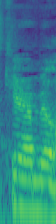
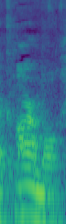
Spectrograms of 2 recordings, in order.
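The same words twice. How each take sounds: First: Caramel as "CARE-a-mel"; three-syllable caramel. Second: Caramel as "CAR-mul"; two-syllable caramel. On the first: Quizzing a suitor on the word, "CARE-a-mel". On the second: Quizzing a suitor on the word, "CAR-mul". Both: Shown as a demonstration. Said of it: "If he pronounces it how".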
